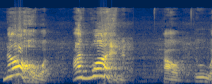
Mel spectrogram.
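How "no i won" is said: high, loud triumphant yell; raging gamer. Real, not acted. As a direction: shout the win, laughing. Winning the soccer game.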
